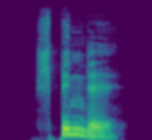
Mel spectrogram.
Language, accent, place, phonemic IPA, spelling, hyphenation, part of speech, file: German, Germany, Berlin, /ˈʃpɪndl̩/, Spindel, Spin‧del, noun, De-Spindel.ogg
- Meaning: 1. spindle 2. fusil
